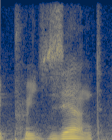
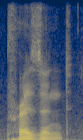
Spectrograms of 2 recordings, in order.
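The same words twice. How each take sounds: First: PreSENT, slow, as in to show; stress on second syllable. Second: PREsent, as in a gift; stress on first syllable. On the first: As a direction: say "present" with a long stressed ZENT. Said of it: "put the stress on the second syllable". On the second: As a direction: say "present" with the weight on PREZ. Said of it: "put the stress on the first syllable". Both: Shown as a demonstration.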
